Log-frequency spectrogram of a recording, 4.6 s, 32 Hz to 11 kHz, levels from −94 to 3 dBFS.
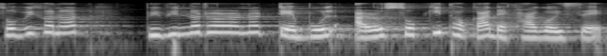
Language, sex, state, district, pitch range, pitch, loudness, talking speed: Assamese, female, Assam, Kamrup Metropolitan, 240-370 Hz, 280 Hz, -16 LUFS, 120 wpm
